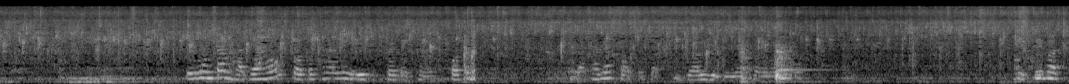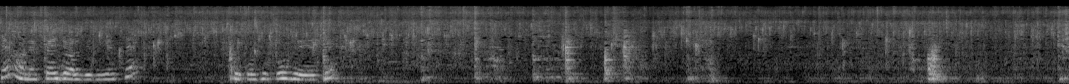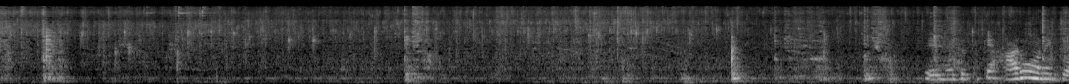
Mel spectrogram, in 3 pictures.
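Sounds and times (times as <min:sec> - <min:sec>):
greens sizzling in a pan: 0:00.0 - 0:32.0
spatula scraping metal pan: 0:26.7 - 0:31.2.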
